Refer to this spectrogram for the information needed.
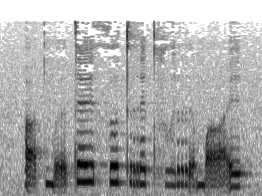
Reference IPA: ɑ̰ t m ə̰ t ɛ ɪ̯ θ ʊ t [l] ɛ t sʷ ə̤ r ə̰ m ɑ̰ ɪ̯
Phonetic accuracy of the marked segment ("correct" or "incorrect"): incorrect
